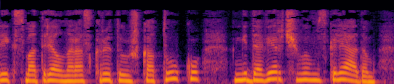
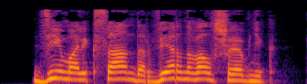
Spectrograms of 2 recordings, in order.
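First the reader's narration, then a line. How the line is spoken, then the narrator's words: Laughing. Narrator (Russian): засмеялась Мэг Ранш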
